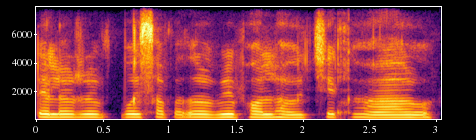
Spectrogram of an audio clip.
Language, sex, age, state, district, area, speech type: Odia, female, 18-30, Odisha, Kalahandi, rural, spontaneous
